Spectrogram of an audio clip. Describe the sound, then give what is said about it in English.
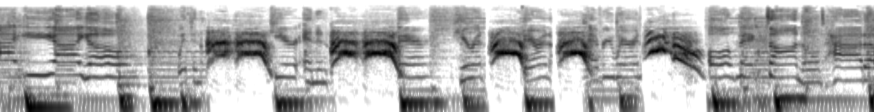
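A person vocally imitates a seagull during an animal sound effect guessing game, with a series of loud, rising-and-falling squawking cries, about a dozen in quick succession, somewhat lowered in pitch, with bursts of other vocal noise at start and end. “Very gender-neutral seagull, I might add. You did try and deepen the seagull slightly.”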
